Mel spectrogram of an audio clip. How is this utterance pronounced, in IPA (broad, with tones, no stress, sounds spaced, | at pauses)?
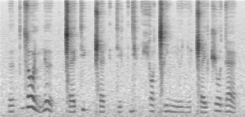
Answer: ɘ˩˥ k d͡z ɔ˥˩ lʲ n ɘ˥˩ | ǀ ɛ˩˥ tʲ ɨ˥˧ k ǁ ɛ˩˥ k tʲ ɛ˩˧˩ k dʲ ɘ˥˩ k ç ɔ˥˩ ɡ͡ǀ i˥˧ lʲ ɲ ɨ˩˧˩ ʎ ɨ˩˥ ǁ ɛ˩˧ lʲ t͡ʃ o˥˧ d æ˥˩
